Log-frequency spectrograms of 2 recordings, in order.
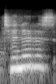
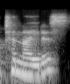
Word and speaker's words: tinnitus: misinformation out there so what tinnitus is or tinnitus either way that you pronounce it is fine it's a ringing in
